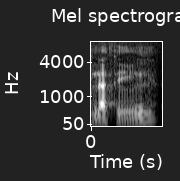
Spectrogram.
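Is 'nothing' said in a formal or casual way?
formal. It is said formally, every sound crisp.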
